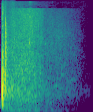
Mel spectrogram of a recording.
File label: footstep; Smite; Baron Samedi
